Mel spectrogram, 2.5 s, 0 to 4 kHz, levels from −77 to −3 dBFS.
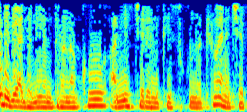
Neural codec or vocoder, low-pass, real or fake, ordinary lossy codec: none; 3.6 kHz; real; none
